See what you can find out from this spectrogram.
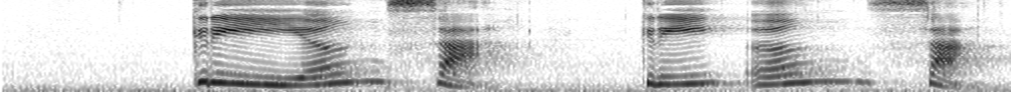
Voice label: voz crianca

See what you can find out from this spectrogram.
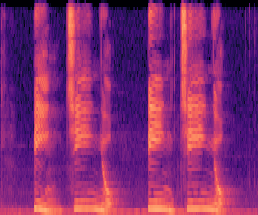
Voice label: voz pintinho

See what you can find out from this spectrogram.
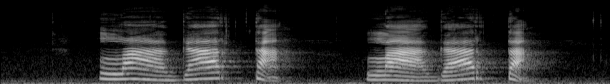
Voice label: voz lagarta

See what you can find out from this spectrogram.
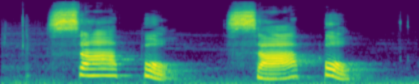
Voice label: voz sapo

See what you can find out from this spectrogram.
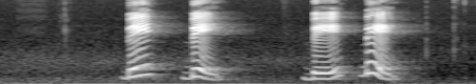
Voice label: voz bebe

